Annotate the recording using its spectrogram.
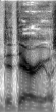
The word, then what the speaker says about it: Daddario: And by the way, Daddario is how you say it, Matthew Daddario.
